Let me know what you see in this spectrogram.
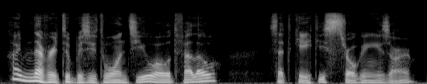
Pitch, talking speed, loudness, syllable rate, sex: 110 Hz, 195 wpm, -21 LUFS, 5.4 syllables/s, male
